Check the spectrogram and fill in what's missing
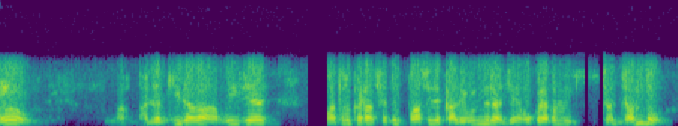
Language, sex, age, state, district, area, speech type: Bengali, male, 60+, West Bengal, Dakshin Dinajpur, rural, conversation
